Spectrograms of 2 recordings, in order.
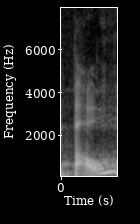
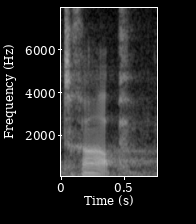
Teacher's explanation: Das ist stimmhaft hier, Baum, und das ist stimmlos in Trab.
